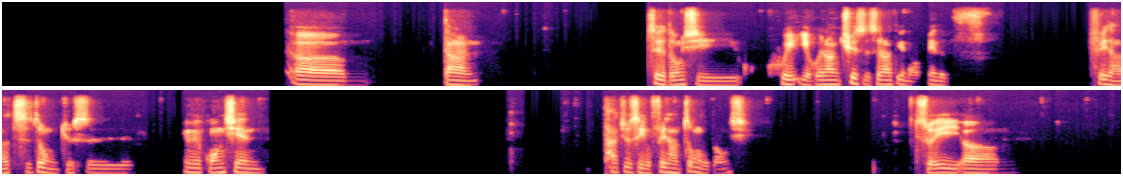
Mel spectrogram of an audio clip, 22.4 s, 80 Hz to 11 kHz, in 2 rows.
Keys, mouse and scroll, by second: 2.6 typing, 2.6 click, 4.8 middle click, 5.4-7.4 drag, 11.4-11.7 typing, 11.4 shift+middle click, 11.7-12.6 scroll up 2, 12.6 click, 13.5 typing, 13.6 middle click, 14.5-22.3 drag, 18.7-19.9 drag, 19.9 typing, 21.7-22.3 drag.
